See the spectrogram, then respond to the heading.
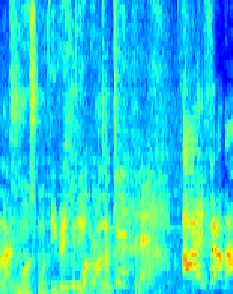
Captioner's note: chuckling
